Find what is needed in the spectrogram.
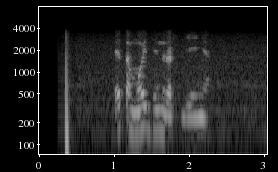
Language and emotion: Russian, neutral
